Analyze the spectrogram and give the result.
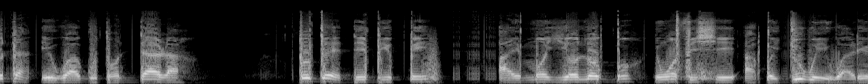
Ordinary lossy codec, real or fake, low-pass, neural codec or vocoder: AAC, 32 kbps; real; 19.8 kHz; none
